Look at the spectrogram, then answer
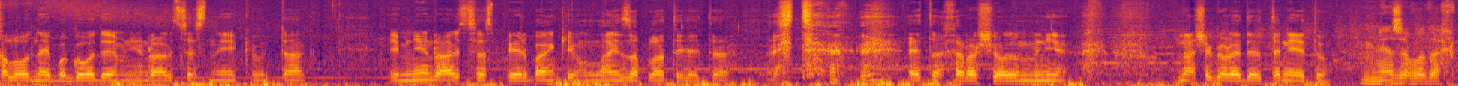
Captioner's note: is laughing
